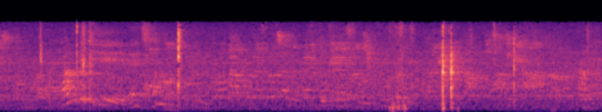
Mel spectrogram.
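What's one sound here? A spoon and chopsticks clink against dishes.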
